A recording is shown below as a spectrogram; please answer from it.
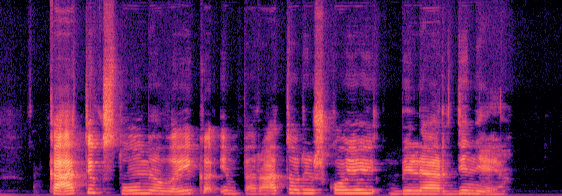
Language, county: Lithuanian, Kaunas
